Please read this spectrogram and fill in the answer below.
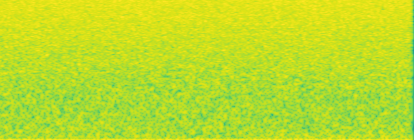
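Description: Near silence: only a faint, even hiss with no audible events.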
